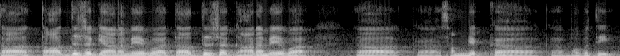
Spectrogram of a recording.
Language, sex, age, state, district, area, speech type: Sanskrit, male, 60+, Andhra Pradesh, Visakhapatnam, urban, spontaneous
